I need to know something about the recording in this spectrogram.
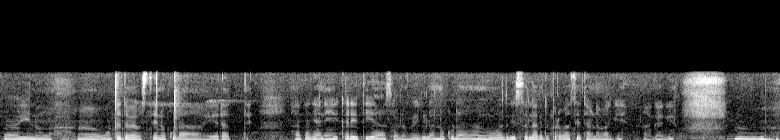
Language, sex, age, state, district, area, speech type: Kannada, female, 30-45, Karnataka, Mandya, urban, spontaneous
